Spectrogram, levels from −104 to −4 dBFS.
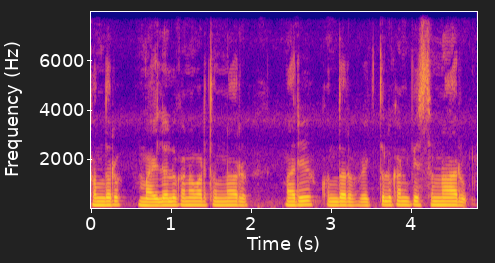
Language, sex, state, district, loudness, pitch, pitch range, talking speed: Telugu, male, Telangana, Mahabubabad, -16 LUFS, 145 Hz, 140-150 Hz, 85 wpm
